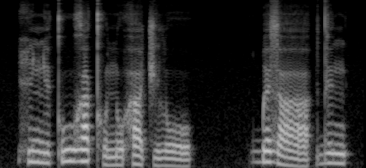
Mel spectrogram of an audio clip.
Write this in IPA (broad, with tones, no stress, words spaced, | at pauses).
hi˦ ɲe˦ kʼuː˦ɣa˦ kʰʊ˨no˨˦ha˦˨t͡ʃi˨ loː˨ | ɡ͡bɛ˦zaː˨ | de˦ŋ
